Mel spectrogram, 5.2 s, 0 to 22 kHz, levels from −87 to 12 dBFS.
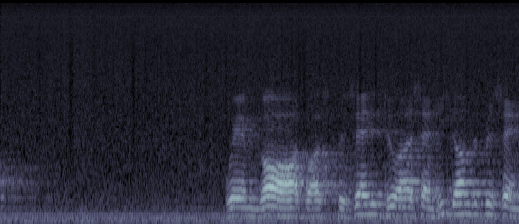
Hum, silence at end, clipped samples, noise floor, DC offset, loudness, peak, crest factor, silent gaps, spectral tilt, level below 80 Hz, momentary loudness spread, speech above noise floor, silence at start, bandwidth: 60 Hz at -50 dBFS; 0 s; under 0.1%; -47 dBFS; under 0.1%; -27 LUFS; -10 dBFS; 20 dB; none; -6.5 dB/octave; -52 dBFS; 25 LU; 21 dB; 0 s; over 20 kHz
